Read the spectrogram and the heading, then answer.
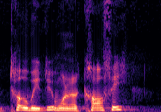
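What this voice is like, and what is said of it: Put-on American accent. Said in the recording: “She had American... That's my American accent.”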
